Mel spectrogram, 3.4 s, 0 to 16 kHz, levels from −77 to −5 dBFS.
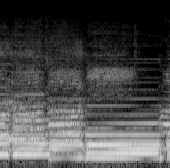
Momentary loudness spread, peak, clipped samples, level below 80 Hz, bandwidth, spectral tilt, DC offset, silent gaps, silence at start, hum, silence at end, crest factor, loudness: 2 LU; -6 dBFS; under 0.1%; -56 dBFS; 10.5 kHz; -7.5 dB/octave; under 0.1%; none; 0 s; none; 0 s; 10 dB; -18 LUFS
